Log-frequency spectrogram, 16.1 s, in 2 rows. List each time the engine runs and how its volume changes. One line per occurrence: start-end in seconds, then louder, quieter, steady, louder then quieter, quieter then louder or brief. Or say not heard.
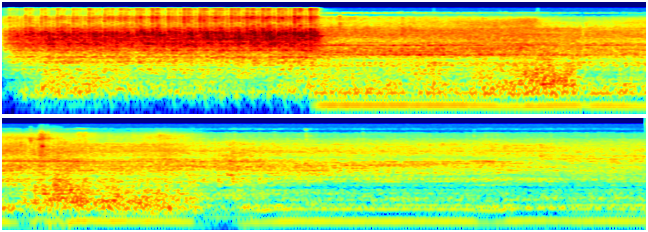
0.0-16.0 quieter.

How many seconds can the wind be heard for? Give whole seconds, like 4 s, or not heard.
11 s.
